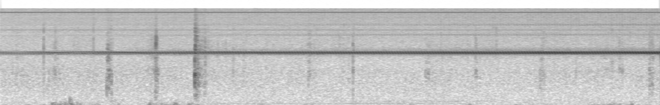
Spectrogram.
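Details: Italian tree cricket singing on a June evening in the Algarve, Portugal: a steady, unbroken high trill held on one pitch, with soft wind and a few faint clicks and taps beneath.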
